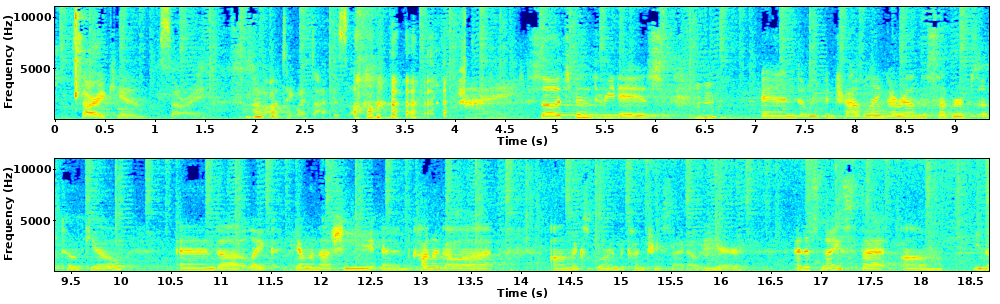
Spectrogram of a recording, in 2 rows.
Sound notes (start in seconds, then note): 3.0 both laughing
